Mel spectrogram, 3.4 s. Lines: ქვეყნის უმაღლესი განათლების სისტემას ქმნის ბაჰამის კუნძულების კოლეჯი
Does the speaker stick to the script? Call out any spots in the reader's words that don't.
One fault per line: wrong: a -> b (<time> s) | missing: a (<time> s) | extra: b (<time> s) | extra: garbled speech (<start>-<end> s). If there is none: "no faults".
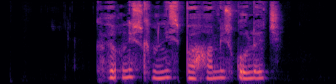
missing: უმაღლესი განათლების სისტემას (1.4 s)
missing: კუნძულების (2.4 s)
